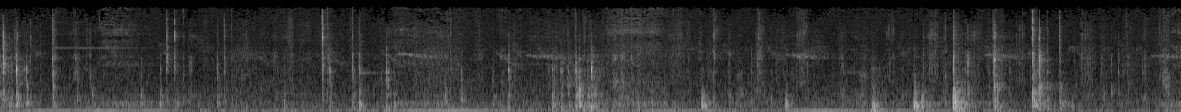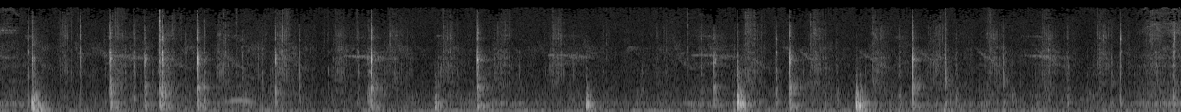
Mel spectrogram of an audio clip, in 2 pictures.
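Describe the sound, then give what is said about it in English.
Ratchet tightening a bolt inside a car engine: many sharp, irregular clicks in short bursts over a steady low hum. “Okay, the bolt is nearly in now. A little ways longer.”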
